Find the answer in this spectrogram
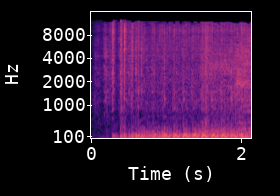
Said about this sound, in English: When you think of Harley-Davidson, this is the sound that enters your mind.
